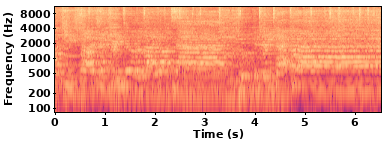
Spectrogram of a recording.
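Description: Two male voices singing long held notes in harmony, backed by an acoustic guitar, in a live performance.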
